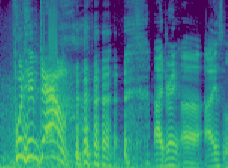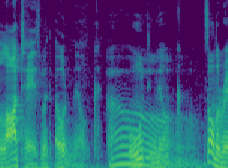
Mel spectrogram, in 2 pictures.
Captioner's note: laughs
